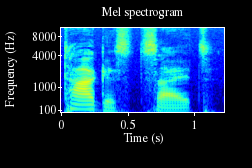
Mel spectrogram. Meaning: 1. time of day 2. daytime
- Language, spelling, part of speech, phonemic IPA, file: German, Tageszeit, noun, /ˈtaːɡəsˌt͡saɪ̯t/, De-Tageszeit.ogg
